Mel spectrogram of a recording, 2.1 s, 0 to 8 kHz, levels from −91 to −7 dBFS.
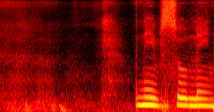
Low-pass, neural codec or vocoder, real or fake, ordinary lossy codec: none; codec, 16 kHz, 0.5 kbps, FunCodec, trained on LibriTTS, 25 frames a second; fake; none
